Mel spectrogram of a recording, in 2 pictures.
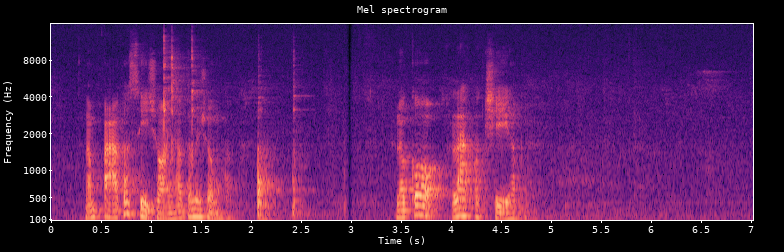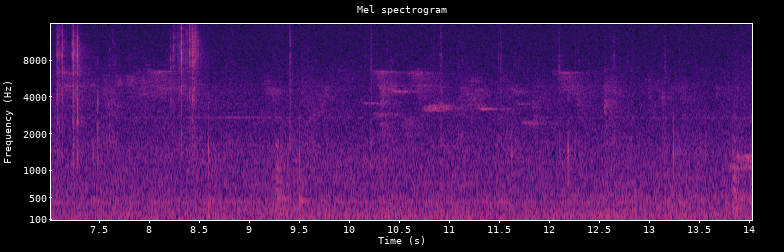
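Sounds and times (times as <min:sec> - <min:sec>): scissors snipping: 0:07.0 - 0:07.6, 0:08.2 - 0:08.6.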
